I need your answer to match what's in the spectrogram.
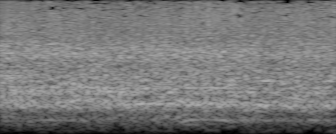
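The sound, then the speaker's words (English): A dense, steady roar of a large stadium crowd, loud and continuous throughout with no pauses, cheering at full volume in the final seconds of a State of Origin decider as Queensland beat the Blues at home. “he's motioning to the crowd to get excited. Well, they can't get any more excited”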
